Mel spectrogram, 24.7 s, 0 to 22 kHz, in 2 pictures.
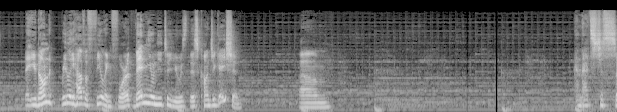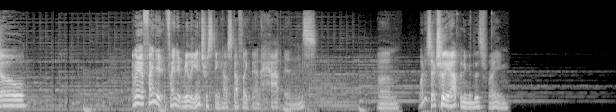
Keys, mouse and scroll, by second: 11.1-15.3 drag, 15.3 Right, 19.8 scroll down 1.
